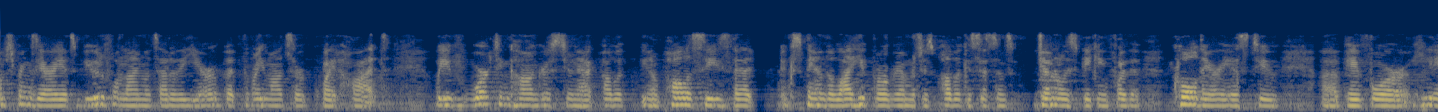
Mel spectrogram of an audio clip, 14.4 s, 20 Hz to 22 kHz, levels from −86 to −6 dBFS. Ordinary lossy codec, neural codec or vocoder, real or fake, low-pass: Opus, 32 kbps; vocoder, 24 kHz, 100 mel bands, Vocos; fake; 7.2 kHz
